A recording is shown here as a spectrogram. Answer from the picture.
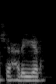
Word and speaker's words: Syahrir: ini adalah Sutan Syahrir atau kalau menurut berdasarkan ejaan lama itu tulisannya itu setan Sjahrir namun tetap dipanggil Sutan Syahrir beliau lahir di Padangpanjang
